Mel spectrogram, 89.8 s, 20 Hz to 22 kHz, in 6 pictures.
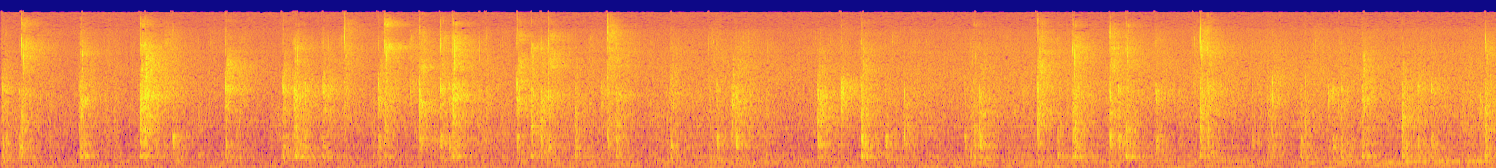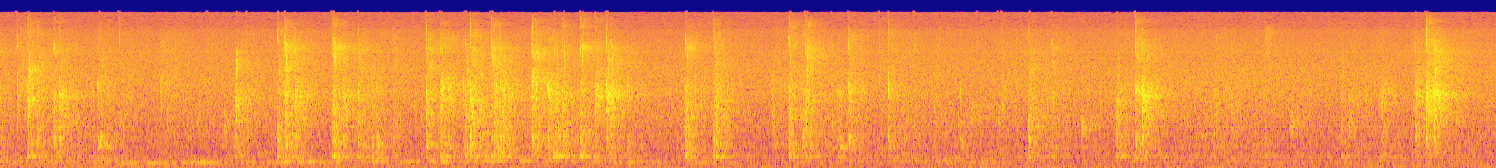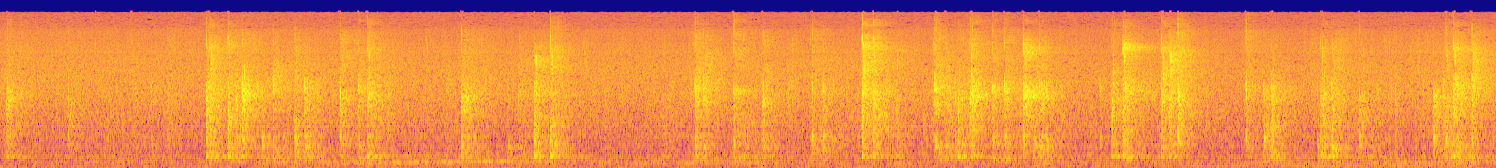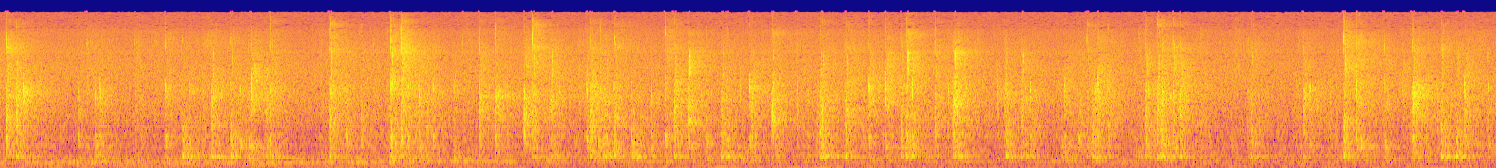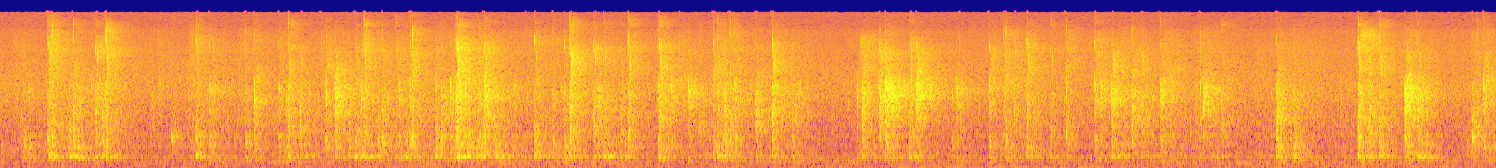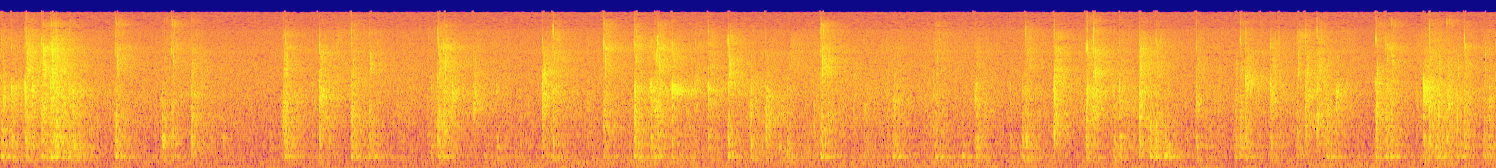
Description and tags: light rain at my Bangkok house recorded with a pair of Shure SM58. recorded simultaneously at two rooms in the house.
rain, shower, weather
